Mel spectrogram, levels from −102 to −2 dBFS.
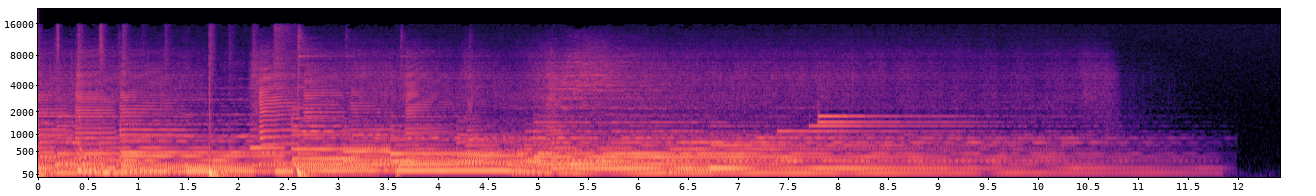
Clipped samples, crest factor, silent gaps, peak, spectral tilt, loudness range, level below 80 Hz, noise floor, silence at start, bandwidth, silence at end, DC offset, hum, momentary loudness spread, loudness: under 0.1%; 18 dB; none; -8 dBFS; -7 dB/octave; 15 LU; -36 dBFS; -72 dBFS; 0 s; 16 kHz; 1.05 s; under 0.1%; none; 17 LU; -26 LUFS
